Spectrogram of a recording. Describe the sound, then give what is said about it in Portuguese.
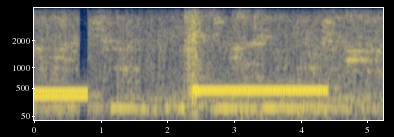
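Telephone line tones as a call is transferred to another line: a steady tone that cuts off, line hiss with faint low hum, then a click and a longer, higher steady tone that stops abruptly. “eu vou pedir que você aguarde na linha que eu vou transferir o seu contato para o controle de qualidade, tá?”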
